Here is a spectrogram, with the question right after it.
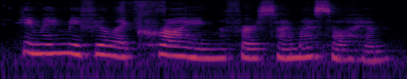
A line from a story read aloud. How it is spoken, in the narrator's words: Brandy Lynn told Weetsy with a sigh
